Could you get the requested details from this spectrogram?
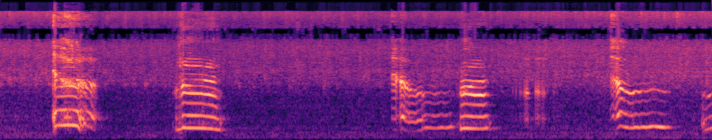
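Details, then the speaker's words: Child with croup, a viral illness (parainfluenza, RSV): repeated harsh, honking barking cough like a dog or sea lion. "ሳሉን እንደሰማችሁት ልክ እንደ ውሻ ወይም ደግሞ ልክ እንደ ባህር አንበሳ ነው የሚሆነው። ሲል ላይክ ወይም ባርኪንግ ላይ ነው የሚጮሁት ማለት ነው።"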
